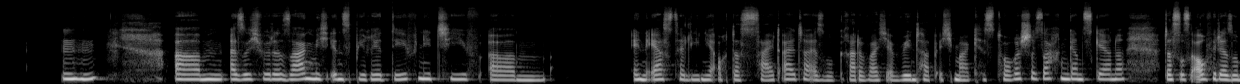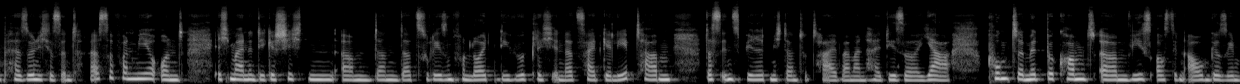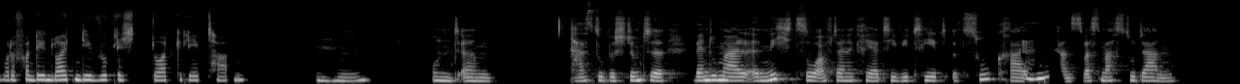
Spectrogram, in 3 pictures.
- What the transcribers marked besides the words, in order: other background noise
- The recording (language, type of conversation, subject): German, podcast, Wie stärkst du deine kreative Routine im Alltag?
